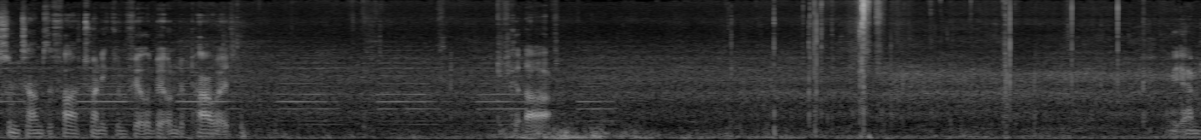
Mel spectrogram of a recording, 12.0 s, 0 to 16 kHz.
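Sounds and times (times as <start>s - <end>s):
wind rumble on microphone: 4.1s - 12.0s.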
